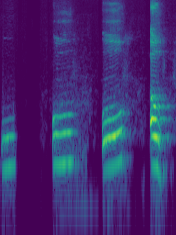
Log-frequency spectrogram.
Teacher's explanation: स्वरों का उच्चारण करते समय हमारे मुख गोलाकार की स्थिति में हो जाता है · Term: वृत्ताकार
